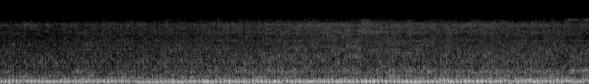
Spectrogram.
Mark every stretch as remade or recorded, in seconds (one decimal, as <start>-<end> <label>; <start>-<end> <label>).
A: 0.0-5.9 remade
